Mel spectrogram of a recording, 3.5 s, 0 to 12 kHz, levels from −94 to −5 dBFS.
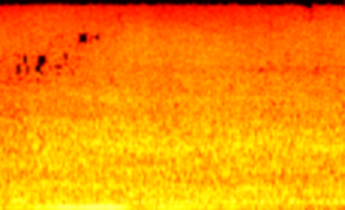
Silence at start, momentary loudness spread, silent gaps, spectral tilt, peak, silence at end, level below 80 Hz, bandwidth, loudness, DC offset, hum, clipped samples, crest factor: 0 s; 2 LU; none; -3.5 dB/octave; -8 dBFS; 0 s; -28 dBFS; 11.5 kHz; -20 LUFS; under 0.1%; none; under 0.1%; 12 dB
